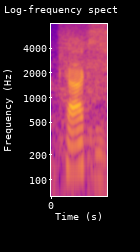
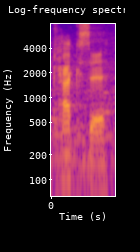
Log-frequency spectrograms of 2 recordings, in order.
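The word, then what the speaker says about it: Kaxe: have in stock are cax Z's so the cax I believe it's actually pronounced like caxa if you technically are Swedish but the cax is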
